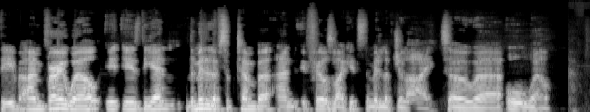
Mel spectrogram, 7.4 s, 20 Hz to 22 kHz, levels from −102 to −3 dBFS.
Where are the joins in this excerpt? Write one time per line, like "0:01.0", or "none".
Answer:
0:02.3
